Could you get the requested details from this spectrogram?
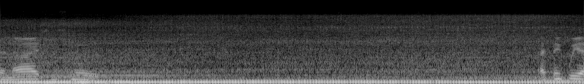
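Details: Mazda RX8 rotary idling after secondary shutter valve (SSV) installation, following a slightly rough start possibly from debris falling into the chamber: steady, even low hum with smooth regular pulse and no stumble; clean healthy idle.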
